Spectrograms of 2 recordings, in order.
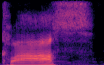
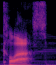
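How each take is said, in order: First: The vowel is long and drawn out. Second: The vowel is short and plain. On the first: "add about another three A's in there" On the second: "I call it a class, but that's just me"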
